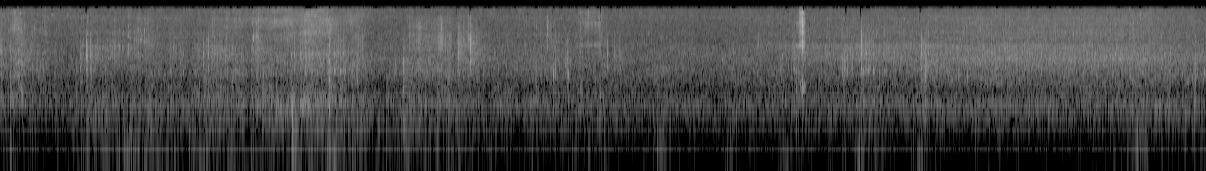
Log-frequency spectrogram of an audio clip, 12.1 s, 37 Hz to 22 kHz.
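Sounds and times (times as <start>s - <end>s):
faint hiss: 0.0s - 12.0s.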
